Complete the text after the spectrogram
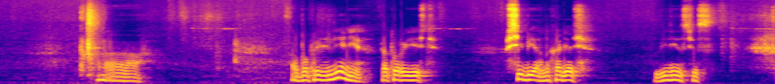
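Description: A middle-aged man speaks calmly and close by, in short phrases with pauses.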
